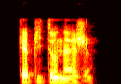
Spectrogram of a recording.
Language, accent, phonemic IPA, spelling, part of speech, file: French, France, /ka.pi.tɔ.naʒ/, capitonnage, noun, LL-Q150 (fra)-capitonnage.wav
- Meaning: 1. padding 2. upholstery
